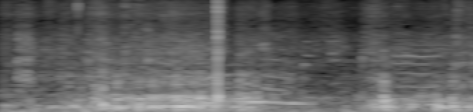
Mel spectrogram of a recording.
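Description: Plastic food-container lid being pried open, with one sharp click about a second in as it comes free, over a steady background noise.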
